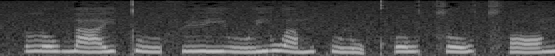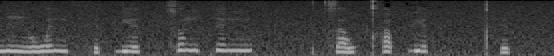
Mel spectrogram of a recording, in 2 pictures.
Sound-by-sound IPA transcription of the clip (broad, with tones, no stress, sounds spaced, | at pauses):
l o˧ w n̪ aː˨˥ j t̪ uː˨ f yː˧ j uː˨˥ j w ɐ˨˥ m kʷ iː˨˩ w kʰ o˨˧ w t͡s o˨˥ w t͡sʰ ɔː˨˥ ŋ iː˨˥ w ɪ˧ ŋ h ɪ˨˥ k̚ j ɪ˧ k̚ s ʊ˥ ŋ k ɪ˥ ŋ | t͡s ɐ˨˥ w kʰ ɐ˨˥ p̚ j ɪ˨˥ k̚ ɪ˧ k̚ pʰ ɪ˨ k̚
